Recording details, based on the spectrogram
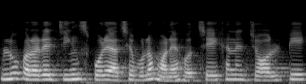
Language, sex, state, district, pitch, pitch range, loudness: Bengali, female, Jharkhand, Sahebganj, 225 Hz, 200-235 Hz, -17 LUFS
